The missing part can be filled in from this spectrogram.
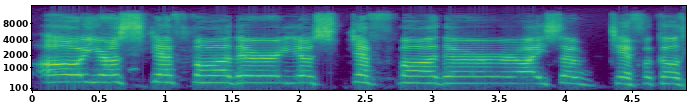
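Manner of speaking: high, loud, slow whiny mother; complaining mother.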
